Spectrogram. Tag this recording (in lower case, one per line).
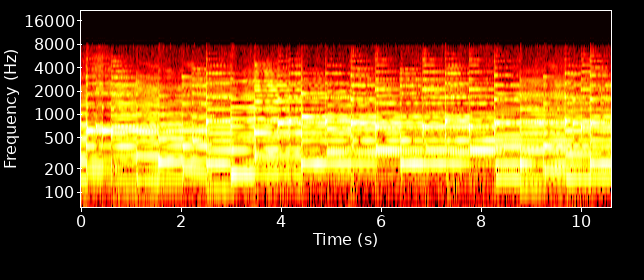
music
